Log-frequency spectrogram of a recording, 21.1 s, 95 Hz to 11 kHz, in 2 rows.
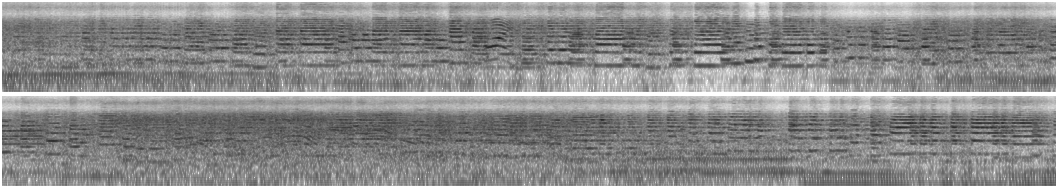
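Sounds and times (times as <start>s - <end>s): bus engine running: 0.0s - 21.0s
bus musical horn tune: 0.0s - 21.0s.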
